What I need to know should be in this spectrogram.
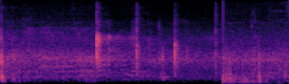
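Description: A tennis ball bounces on the court a few times.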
